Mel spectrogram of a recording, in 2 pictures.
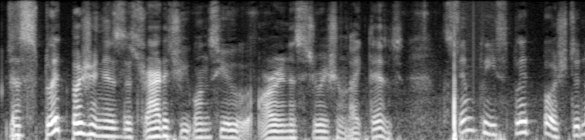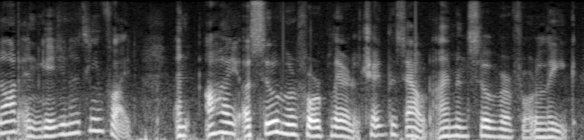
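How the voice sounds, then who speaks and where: A man's voice: a little high, animated, moderate pace, hardly any pauses, darkish tone, slight background noise, low-quality recording. A man who is not a native English speaker hosts a gaming livestream, chatting casually and repeating himself as he comments on matches. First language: a language other than English, not Hindi. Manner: rambling, repeats himself, answers chat as he goes. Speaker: esports livestream host and commentator. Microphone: close microphone.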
